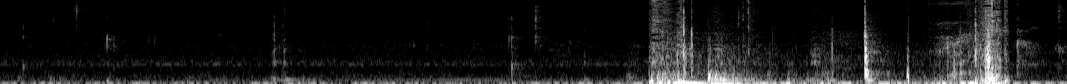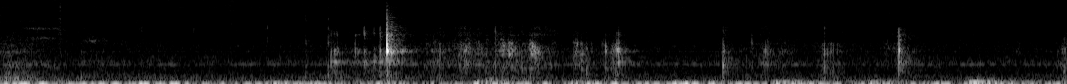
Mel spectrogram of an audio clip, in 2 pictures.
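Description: Plastic bottles handled: a loud crackling and knocking of plastic for about two seconds, then a few light clicks as the water bottle's screw cap is twisted on.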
